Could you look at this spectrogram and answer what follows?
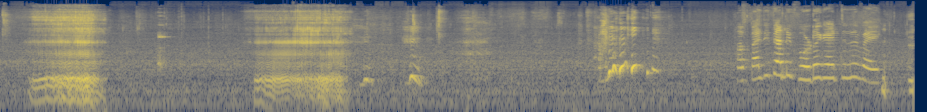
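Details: Two loud, harsh, rattling snores a few seconds apart from a man, followed by someone nearby laughing; heavy snoring.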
